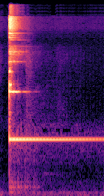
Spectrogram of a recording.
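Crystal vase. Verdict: Real.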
